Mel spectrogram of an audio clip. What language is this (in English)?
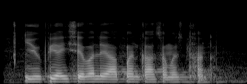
Chhattisgarhi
